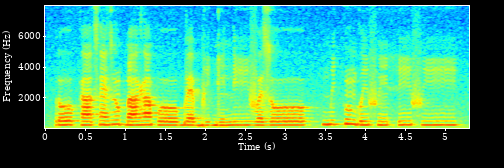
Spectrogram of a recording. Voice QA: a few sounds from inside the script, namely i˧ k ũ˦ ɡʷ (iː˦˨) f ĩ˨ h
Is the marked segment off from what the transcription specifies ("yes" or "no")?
yes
